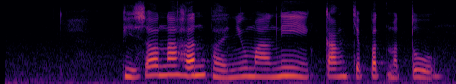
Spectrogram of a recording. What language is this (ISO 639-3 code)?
jav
